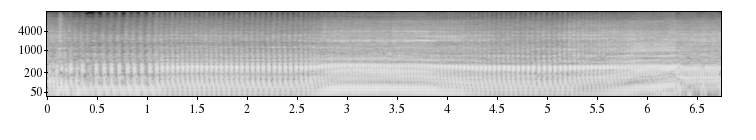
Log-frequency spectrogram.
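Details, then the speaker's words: Yamaha YZ450F after a project build, ridden on a quick run around the block with audio from a chest-mounted camera: a crisp, even single-cylinder bark pulling cleanly through gentle throttle changes, no knocks or rattles; the engine runs normally. "It sounds so good"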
